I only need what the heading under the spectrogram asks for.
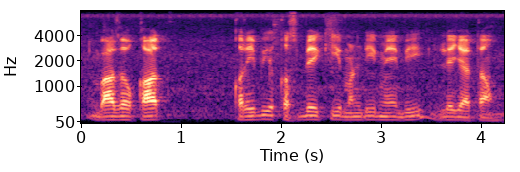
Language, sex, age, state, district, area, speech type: Urdu, male, 45-60, Bihar, Gaya, rural, spontaneous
